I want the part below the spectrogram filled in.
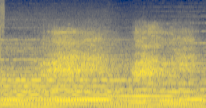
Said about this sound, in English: these crows looked like they'd pecked the eyes out of a statue, and they were heading straight for us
